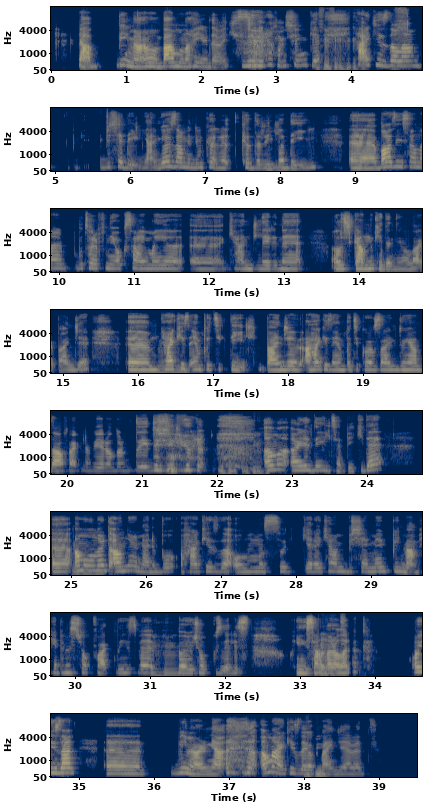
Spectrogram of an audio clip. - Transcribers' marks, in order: other background noise; laughing while speaking: "istiyorum"; giggle; other noise; tapping; laughing while speaking: "düşünüyorum"; chuckle; chuckle
- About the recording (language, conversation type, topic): Turkish, podcast, Empati kurarken nelere dikkat edersin?
- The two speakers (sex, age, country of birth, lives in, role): female, 20-24, Turkey, Germany, guest; male, 20-24, Turkey, Netherlands, host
